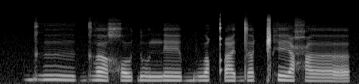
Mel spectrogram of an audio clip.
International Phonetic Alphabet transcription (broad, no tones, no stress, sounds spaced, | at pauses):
ɡʱ ɨː ɡʱ ɐ χ u ɗ u n eː b u qʼ e d ɐ ǁʰ e ħ ɐː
